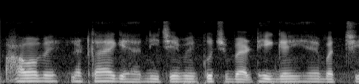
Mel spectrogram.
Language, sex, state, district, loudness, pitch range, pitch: Hindi, male, Uttar Pradesh, Lucknow, -18 LUFS, 125-140 Hz, 130 Hz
